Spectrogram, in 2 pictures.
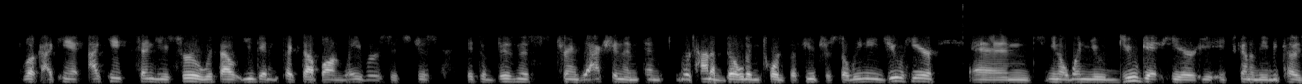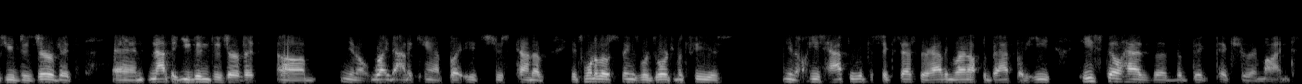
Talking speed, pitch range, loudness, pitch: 235 wpm, 110-145 Hz, -26 LUFS, 120 Hz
